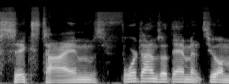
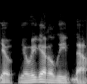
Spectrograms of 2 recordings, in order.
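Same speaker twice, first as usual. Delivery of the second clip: acted-out quiet mutter under the breath. Retelling what a companion said as things turned awkward, retelling a mutter under breath. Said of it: "Jim's just kind of like under his breath".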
